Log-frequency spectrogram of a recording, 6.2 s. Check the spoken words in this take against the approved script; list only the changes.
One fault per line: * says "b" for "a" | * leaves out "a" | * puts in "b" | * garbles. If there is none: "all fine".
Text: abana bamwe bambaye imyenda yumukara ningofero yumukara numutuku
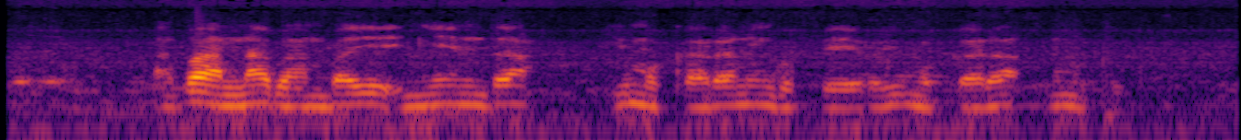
* leaves out "bamwe"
